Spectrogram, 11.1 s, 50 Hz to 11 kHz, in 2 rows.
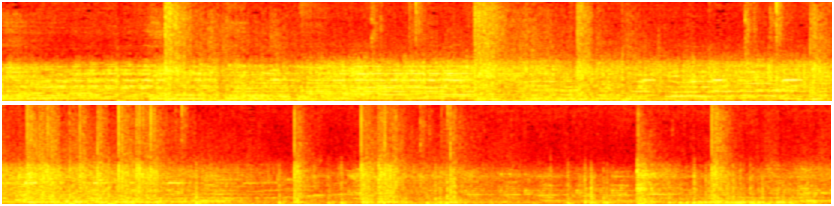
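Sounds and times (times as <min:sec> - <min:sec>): fireworks bangs and crackles: 0:00.0 - 0:11.0
show soundtrack music: 0:00.0 - 0:11.0.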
